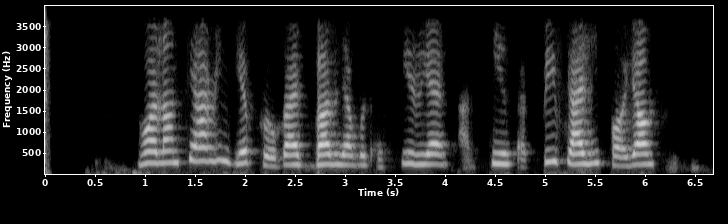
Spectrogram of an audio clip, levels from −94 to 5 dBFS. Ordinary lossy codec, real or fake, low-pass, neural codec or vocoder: none; fake; 3.6 kHz; codec, 16 kHz, 1 kbps, X-Codec, HuBERT features, trained on LibriSpeech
